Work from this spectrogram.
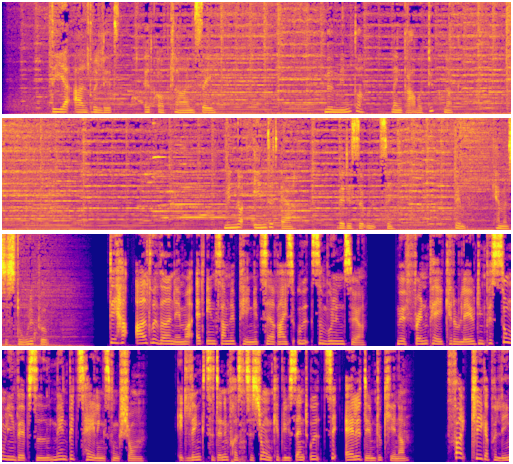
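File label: Dan, Danish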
